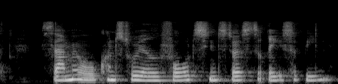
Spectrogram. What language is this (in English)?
Danish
